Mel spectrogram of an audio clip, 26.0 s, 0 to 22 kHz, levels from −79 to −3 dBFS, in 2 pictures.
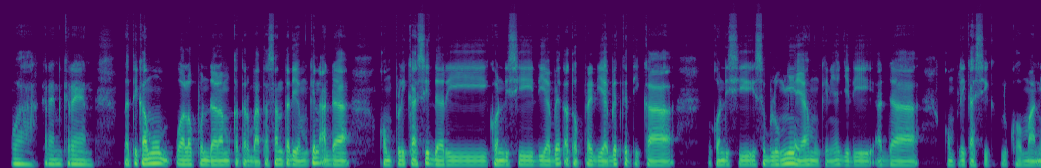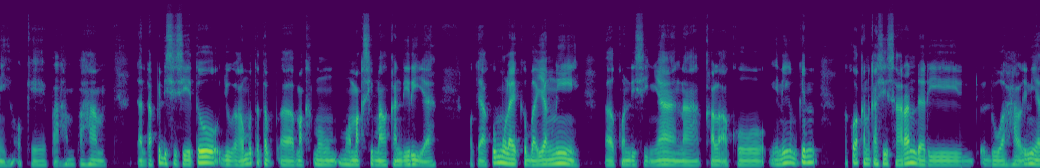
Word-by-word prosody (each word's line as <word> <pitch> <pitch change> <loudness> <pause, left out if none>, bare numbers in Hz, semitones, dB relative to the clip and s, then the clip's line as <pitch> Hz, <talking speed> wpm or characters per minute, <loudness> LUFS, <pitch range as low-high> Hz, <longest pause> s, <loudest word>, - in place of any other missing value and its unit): Wah, 105 -5 -1
keren 105 -4 -2
keren, 100 -2 0 0.4
berarti - - 0
kamu, 115 -1 +4
walaupun 100 -1 +2
dalam 90 0 +3
keterbatasan 90 +3 -1
tadi 100 -2 +3
ya, 90 - 0
mungkin 130 +9 +1
ada, 95 -1 +3 0.4
komplikasi 95 +4 +1
dari 90 -1 0
kondisi 95 0 0
diabet 95 +4 0
atau - - -1
prediabet, 90 -2 +1
ketika 85 0 +1 0.5
kondisi 95 +1 -1
sebelumnya 95 +6 +3
ya, 95 0 +3
mungkin 90 -1 -3
ya, 100 - -2
jadi 90 0 -2
ada 90 -2 0 0.3
komplikasi - - -4
glaukoma 90 0 -4
nih. 85 -2 -3
Oke, 85 0 -9
paham 95 +5 -9
paham. 100 -3 -4 0.3
Dan 90 - -4
tapi 105 +4 -1
di 115 - 0
sisi 100 -1 0
itu 135 +4 +7
juga 95 -2 -1
kamu 110 +5 0
tetap, - - -3
eee, 90 -1 0
maksmum 95 0 -2
memaksimalkan 90 -2 0
diri 95 -3 +1
ya? 85 - -3 0.5
Oke, - - -1
aku 135 - 0
mulai 115 -6 +6
kebayang 100 +3 +2
nih, 110 -9 +3 0.3
eee, - - +1
kondisinya. 95 0 0
Nah, 85 -1 -2
kalau 90 +1 -1
aku 90 -1 -3
ini 125 +8 +2
mungkin, 145 +5 +1 0.3
aku - - 0
akan 110 - -1
kasih 105 +1 0
saran 115 +7 +4
dari, 90 -4 0
eee, 90 +3 -11
2 95 -1 -1
hal 90 0 -3
ini 115 +2 +2
95 Hz, 150 wpm, -25 LUFS, 90-100 Hz, 0.5 s, itu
